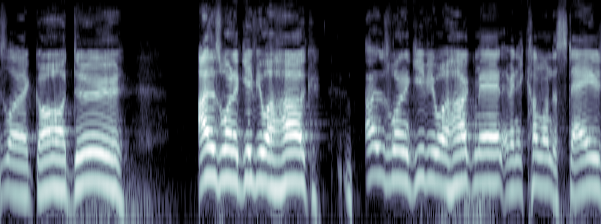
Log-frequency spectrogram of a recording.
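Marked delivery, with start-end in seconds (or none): 0.5-6.3 mock sloppy, overfriendly drunk guy, loud and high. Retelling what a man in the audience said: imitating a drunk man. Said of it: "super drunk".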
